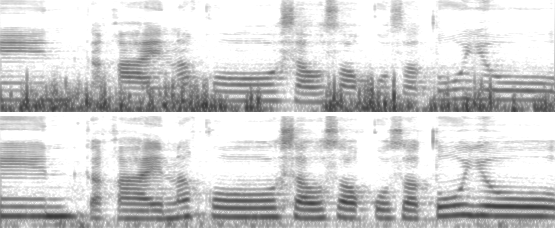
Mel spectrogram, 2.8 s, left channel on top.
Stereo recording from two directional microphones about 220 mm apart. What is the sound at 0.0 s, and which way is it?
Speech, 25° right (ahead or behind).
